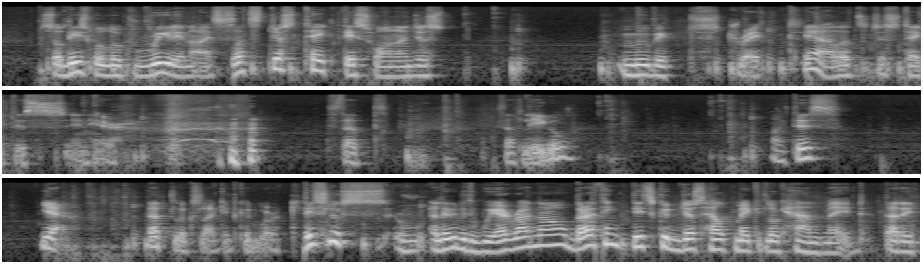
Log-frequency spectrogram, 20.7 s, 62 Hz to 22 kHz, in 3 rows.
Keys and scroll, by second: 0.8 alt+a, 1.1 ctrl+s, 2.4 KP_1, 2.6 Tab, 2.9 alt+z, 4.6 KP_1, 5.6 g, 6.0 KP_3, 6.7 g, 10.1 KP_1, 10.6 r, 11.3 g, 12.2 Tab, 14.2 alt+a, 14.5 ctrl+s, 16.0 ctrl+s.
